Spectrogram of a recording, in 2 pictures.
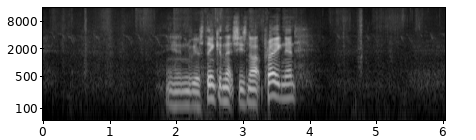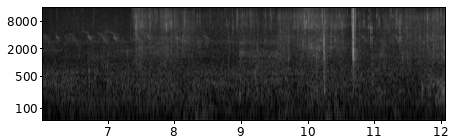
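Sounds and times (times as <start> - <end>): small bird chirping: 0.0 - 3.5, 4.2 - 12.0
faint outdoor ambience: 0.0 - 12.0.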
